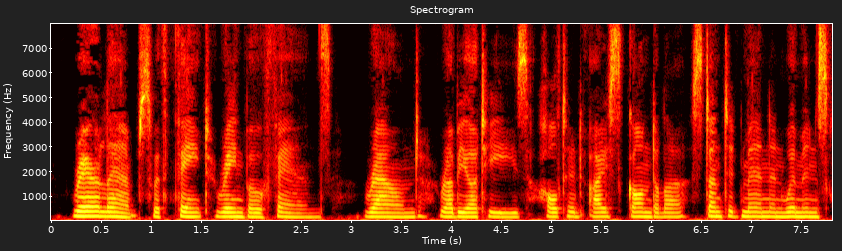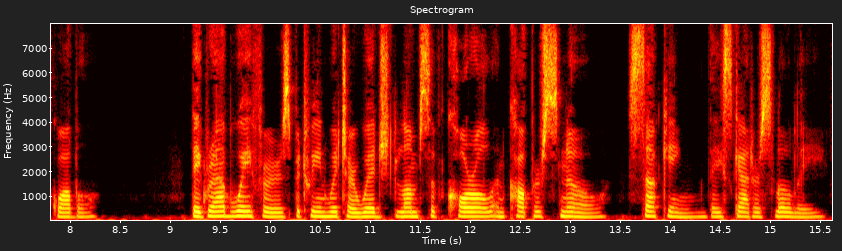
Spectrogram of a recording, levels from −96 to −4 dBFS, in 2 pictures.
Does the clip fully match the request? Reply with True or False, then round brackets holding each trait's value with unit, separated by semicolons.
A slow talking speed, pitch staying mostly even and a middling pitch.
True (125 wpm; 1.6 semitones; 175 Hz)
